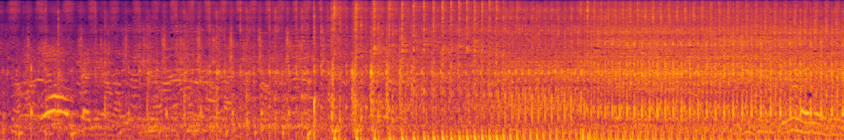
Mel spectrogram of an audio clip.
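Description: A small engine, the water pump's motor, catches about three seconds in with a few slow thumps, quickens, and settles into steady running with a fast, even knock.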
